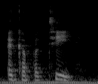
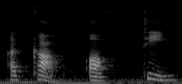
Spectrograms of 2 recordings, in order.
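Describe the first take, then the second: First: The word 'of' is reduced to a linked schwa. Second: The word 'of' keeps a full, separate vowel. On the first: "you can link words with this sound" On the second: "instead of saying"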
